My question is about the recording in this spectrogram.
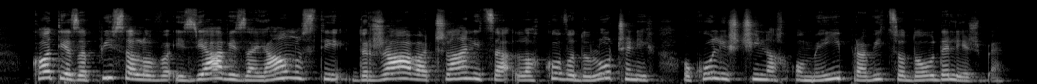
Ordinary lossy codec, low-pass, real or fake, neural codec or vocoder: none; 14.4 kHz; fake; vocoder, 44.1 kHz, 128 mel bands every 256 samples, BigVGAN v2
